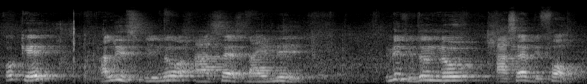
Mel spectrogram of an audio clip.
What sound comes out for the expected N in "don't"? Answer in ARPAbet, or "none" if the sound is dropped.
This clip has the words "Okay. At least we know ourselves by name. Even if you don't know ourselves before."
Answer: N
